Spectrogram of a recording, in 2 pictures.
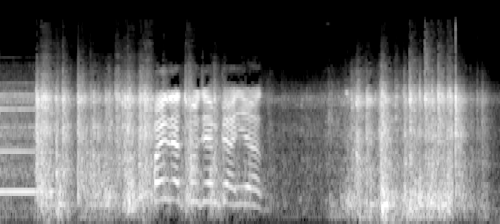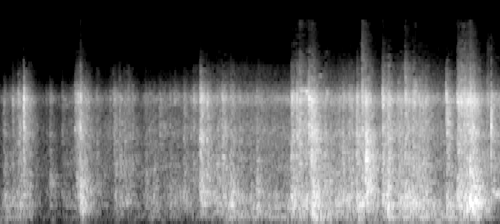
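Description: A voice making wavering, drawn-out excited calls in the first two and a half seconds, then the irregular clicking and clacking of a Carrom Super Stick dome hockey table in play: rods pushed and spun, plastic players striking the puck.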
